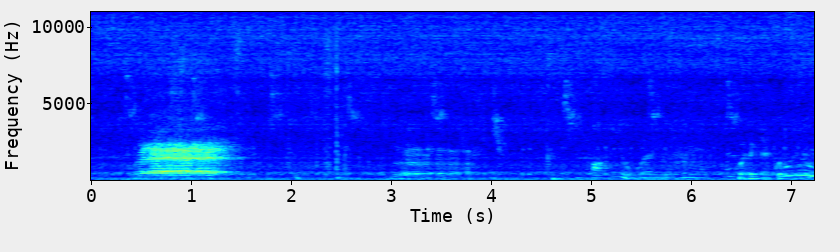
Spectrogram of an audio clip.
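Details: Young lambs, under a month old, at Rokkosan Ranch, Kobe, Hyogo, Japan, on their first public viewing day. The clip opens with a loud, quavering bleat of nearly a second, then fainter bleats and people talking.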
